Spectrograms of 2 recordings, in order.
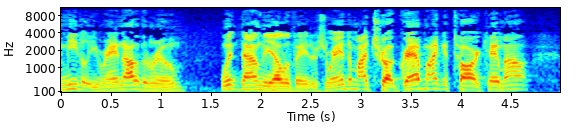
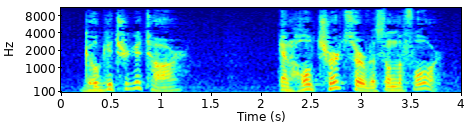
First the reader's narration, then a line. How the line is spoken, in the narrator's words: the Spirit of God whispered to me and said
